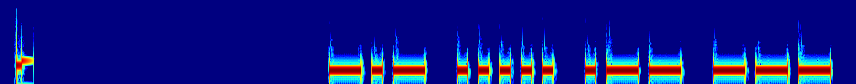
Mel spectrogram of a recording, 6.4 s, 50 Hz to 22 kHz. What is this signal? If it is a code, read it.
Morse code, heard as a keyed tone, about 15 wpm, 700 Hz. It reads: K5WO
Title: USA Call Signs - 4 Characters - 15wpm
